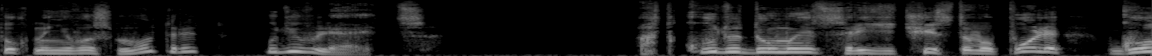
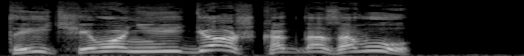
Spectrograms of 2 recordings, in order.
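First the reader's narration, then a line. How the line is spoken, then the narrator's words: Angry shout. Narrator (Russian): Аггей на него закричал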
